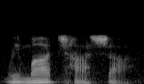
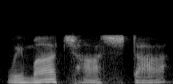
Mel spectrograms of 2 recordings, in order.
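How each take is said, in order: First: It is said in the Lakota form. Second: It is said in the D dialect form.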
